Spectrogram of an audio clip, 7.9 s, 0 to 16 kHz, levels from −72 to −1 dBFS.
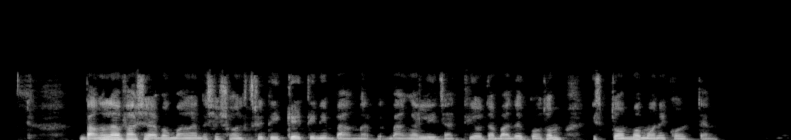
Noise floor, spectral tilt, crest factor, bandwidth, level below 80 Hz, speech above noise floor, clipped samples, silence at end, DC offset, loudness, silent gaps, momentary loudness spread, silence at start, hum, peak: -78 dBFS; -5.5 dB/octave; 20 dB; 8 kHz; -56 dBFS; 57 dB; under 0.1%; 0.75 s; under 0.1%; -21 LUFS; none; 13 LU; 0.25 s; none; -2 dBFS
